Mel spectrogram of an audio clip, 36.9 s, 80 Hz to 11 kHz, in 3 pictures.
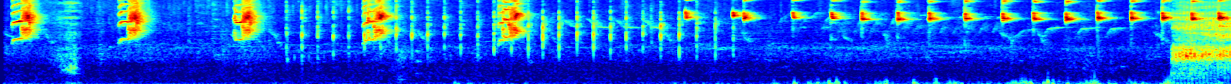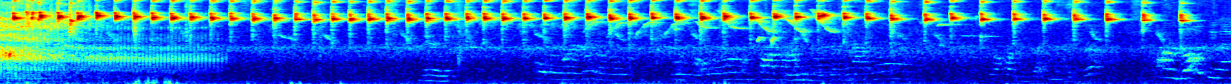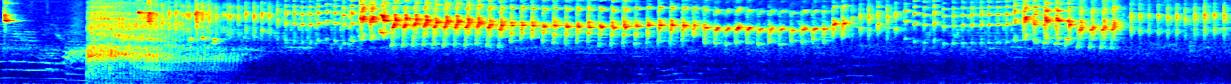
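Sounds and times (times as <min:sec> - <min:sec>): lovebird rapid high chattering: 0:02.4 - 0:29.4
lovebird sharp high calls: 0:09.7 - 0:22.2, 0:24.7 - 0:29.6
lovebird fast ticking notes: 0:11.7 - 0:14.8, 0:25.5 - 0:27.4.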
